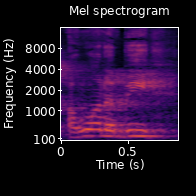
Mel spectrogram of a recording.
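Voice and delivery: ordinary talk, nothing marked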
